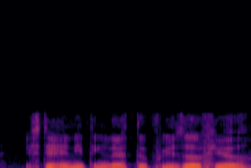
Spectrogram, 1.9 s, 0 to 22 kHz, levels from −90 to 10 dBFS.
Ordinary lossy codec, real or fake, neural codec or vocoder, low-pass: none; fake; vocoder, 22.05 kHz, 80 mel bands, WaveNeXt; 7.2 kHz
